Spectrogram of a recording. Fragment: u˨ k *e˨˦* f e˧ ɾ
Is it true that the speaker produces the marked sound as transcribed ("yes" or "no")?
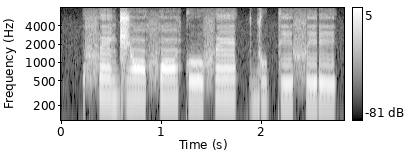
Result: no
